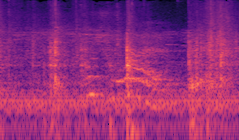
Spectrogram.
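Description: Plastic zip-top bags rustling as they are handled and pushed into a plastic bag organizer, with a few light knocks, and a faint voice briefly in the background.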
